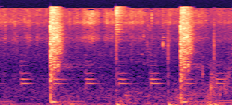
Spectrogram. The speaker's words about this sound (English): And yes, I just took a sip of water in the middle of my little riff there.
